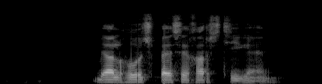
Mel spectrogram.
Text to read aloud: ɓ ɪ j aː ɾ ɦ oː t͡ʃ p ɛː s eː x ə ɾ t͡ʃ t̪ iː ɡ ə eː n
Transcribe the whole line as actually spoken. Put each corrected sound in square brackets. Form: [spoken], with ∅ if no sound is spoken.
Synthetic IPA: ɓ ɪ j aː [l] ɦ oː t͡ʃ p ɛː s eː x ə ɾ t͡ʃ [t̪ʰ] iː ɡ ə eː n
